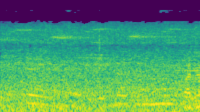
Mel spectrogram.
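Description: Steady traffic and crowd noise: a dense hum of vehicles with indistinct voices murmuring underneath.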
